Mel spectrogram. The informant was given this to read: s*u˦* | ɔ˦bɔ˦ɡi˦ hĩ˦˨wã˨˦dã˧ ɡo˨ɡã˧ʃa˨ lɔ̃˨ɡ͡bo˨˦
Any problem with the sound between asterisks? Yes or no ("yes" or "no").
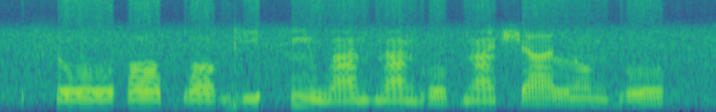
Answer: yes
